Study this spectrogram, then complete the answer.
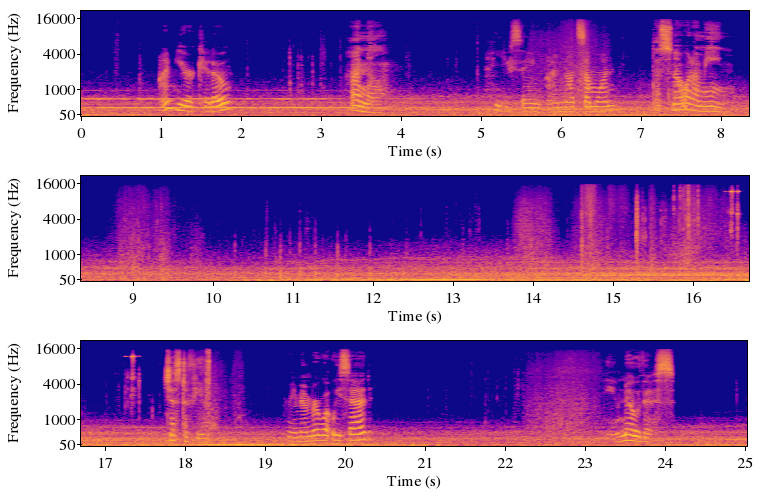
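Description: A teenage girl speaks softly and gently.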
